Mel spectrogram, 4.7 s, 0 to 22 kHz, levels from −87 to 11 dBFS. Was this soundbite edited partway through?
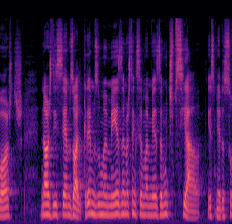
no; 0 cuts

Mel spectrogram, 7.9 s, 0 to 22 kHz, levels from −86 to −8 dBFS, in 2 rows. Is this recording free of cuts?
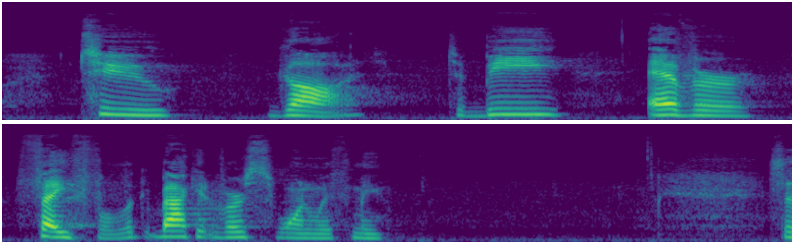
yes; 0 cuts

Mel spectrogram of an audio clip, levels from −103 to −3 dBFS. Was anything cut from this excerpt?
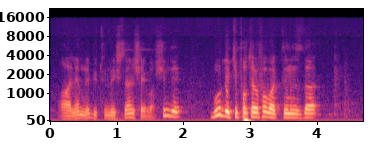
no; 0 cuts

